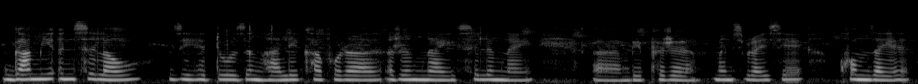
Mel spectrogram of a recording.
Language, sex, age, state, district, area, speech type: Bodo, female, 18-30, Assam, Udalguri, rural, spontaneous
